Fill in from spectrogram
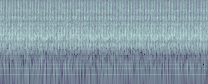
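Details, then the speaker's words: Work truck engine idles steady and even with a smooth, regular beat and no knocks, misses or rattles; runs perfectly after the standpipes were changed; normal idle. "sounds perfect bro"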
